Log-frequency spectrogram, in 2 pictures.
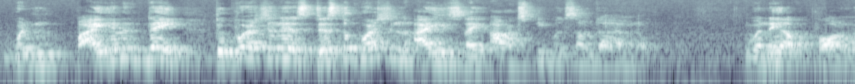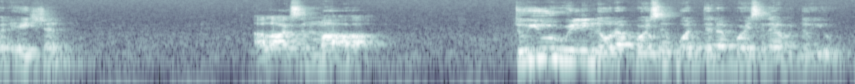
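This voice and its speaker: A man's voice: on the high side, brisk. A man from the Bahamas with a Bahamian accent, a musician speaking earnestly and emphatically with slang in a casual interview. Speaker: musician guest. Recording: echoey room, distant mic, faint noise.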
